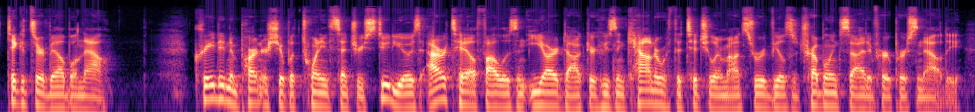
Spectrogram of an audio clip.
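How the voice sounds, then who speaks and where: Low-pitched man hosting a podcast. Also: quick pace, fairly bright tone. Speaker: podcast host. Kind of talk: scripted podcast introduction.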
